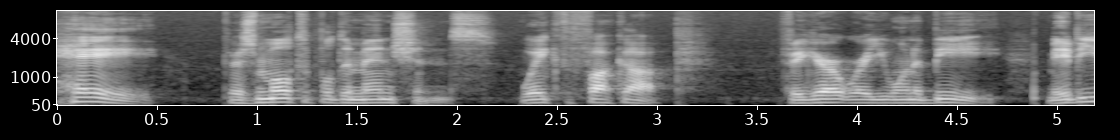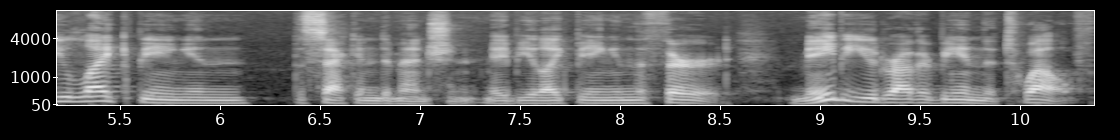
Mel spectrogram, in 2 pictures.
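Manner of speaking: ordinary talk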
